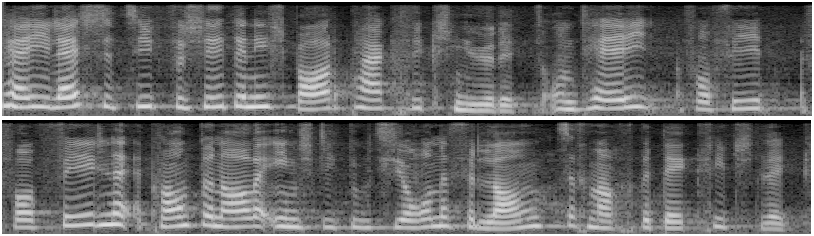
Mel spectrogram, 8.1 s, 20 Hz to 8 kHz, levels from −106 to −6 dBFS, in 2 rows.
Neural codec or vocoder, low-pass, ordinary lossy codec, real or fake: codec, 44.1 kHz, 3.4 kbps, Pupu-Codec; 7.2 kHz; none; fake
